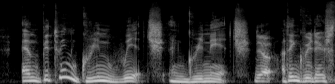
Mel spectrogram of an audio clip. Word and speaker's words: Greenwich: Green witch. Oh, how do you pronounce it?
